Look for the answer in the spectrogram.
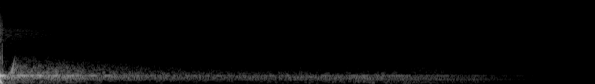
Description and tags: Deep Drip Hit
a drip in a cave
cave, drip, drop, reverb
